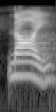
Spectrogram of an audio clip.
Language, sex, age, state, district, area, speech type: Tamil, female, 30-45, Tamil Nadu, Mayiladuthurai, rural, read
